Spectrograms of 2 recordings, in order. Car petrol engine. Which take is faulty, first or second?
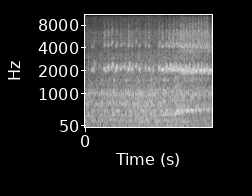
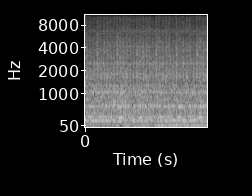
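first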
